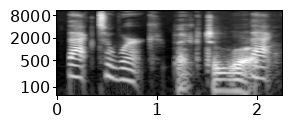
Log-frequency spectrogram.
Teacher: native speakers will skip the release of a stop consonant when the next word begins with a consonant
